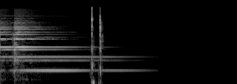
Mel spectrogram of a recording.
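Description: Bright bell-like ding ringing out and fading away over about a second and a half, with a sharp double mouse click about a second in: the sound effects of an animated subscribe-and-like button.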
